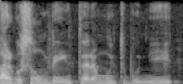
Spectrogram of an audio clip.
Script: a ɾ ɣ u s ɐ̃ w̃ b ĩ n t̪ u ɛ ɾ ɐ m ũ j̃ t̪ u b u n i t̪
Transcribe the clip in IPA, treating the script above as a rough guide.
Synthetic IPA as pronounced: a ɾ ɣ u s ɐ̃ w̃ b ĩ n t̪ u ɛ ɾ ɐ m ũ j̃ t̪ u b u n i t̪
